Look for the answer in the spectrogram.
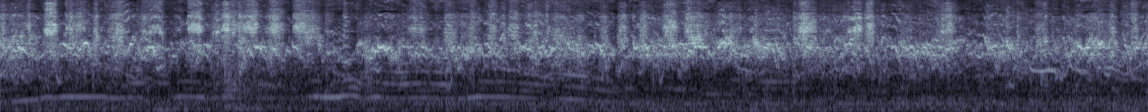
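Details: Colony of budgerigars in an aviary, constant high twittering chorus with a lower, wavering whistled note weaving through the first half beneath the bright chirps.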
